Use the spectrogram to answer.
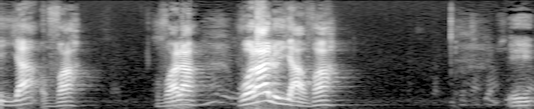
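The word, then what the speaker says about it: יהוה: on fait un recoupement comment on lit le Yod va c'est c'est vraiment très très clair c'est c'est comme ça qu'on le lit euh depuis ici jusque là c'est yava voilà voilà le yava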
